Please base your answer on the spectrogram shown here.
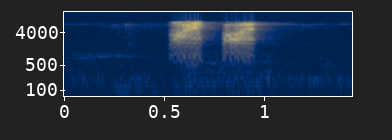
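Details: Female grey-cheeked bulbul giving a harsh tutor song for training other birds: two quick rasping, noisy bursts in close succession over faint background hum.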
